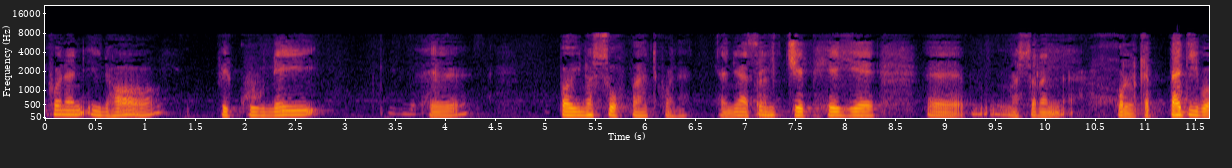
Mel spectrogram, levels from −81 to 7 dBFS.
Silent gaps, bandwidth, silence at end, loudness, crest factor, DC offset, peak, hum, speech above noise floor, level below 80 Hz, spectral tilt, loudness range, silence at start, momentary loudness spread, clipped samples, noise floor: none; 8 kHz; 0 s; -20 LUFS; 20 dB; under 0.1%; 0 dBFS; none; 36 dB; -54 dBFS; -6 dB/octave; 3 LU; 0.05 s; 16 LU; under 0.1%; -55 dBFS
